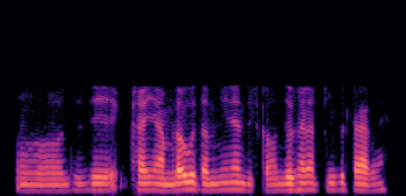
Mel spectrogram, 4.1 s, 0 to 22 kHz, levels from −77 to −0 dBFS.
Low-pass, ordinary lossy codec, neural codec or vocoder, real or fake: 3.6 kHz; none; none; real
